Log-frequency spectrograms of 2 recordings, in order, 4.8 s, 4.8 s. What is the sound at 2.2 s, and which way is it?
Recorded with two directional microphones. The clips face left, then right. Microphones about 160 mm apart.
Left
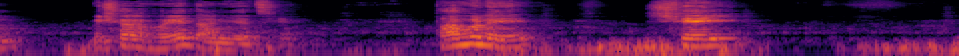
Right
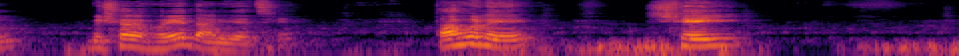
Speech, 65° right (ahead or behind).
